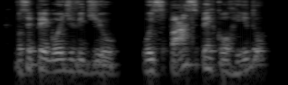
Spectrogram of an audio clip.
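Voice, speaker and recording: A man is speaking. Music plays in the background. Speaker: math teacher. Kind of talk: lecture. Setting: live online class. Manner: fast.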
